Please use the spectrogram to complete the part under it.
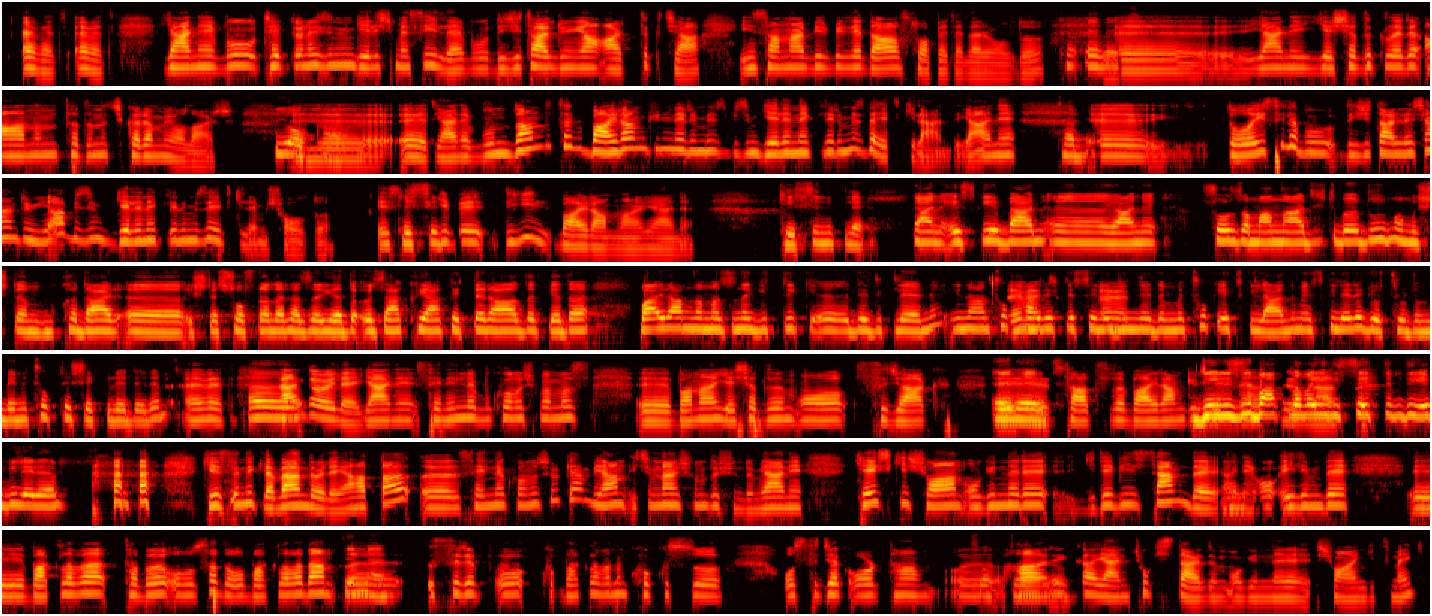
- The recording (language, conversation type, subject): Turkish, podcast, Bayramları evinizde nasıl geçirirsiniz?
- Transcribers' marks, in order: unintelligible speech; chuckle; giggle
